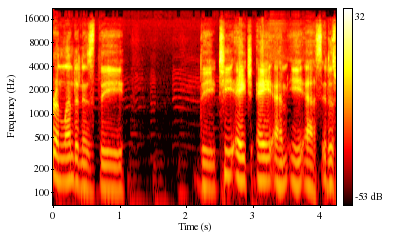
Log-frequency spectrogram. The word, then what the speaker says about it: Thames: show the river in London is the the th a.m. es it is pronounced Thames it is not tames everyone in the US and the UK knows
